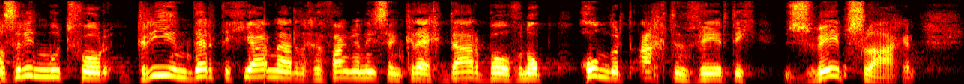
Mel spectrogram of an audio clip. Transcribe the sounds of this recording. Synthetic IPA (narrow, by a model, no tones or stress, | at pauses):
ɑsɾɪnmutfoːrdriəndɛrtəχjaːrnaːrdəɣəvɑŋənɪsɛnkrɛjxt̚daːrboːvənɔp | hɔndərtɑxtənvɪːrtəχ | zʋeːpsla̰ːɣə̰n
